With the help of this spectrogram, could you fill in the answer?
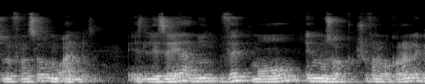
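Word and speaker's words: vêtements: اللبس او الملابس فيتمون، فيتمون الاو ان لسه قايلين عليها بتتنطق اون تبقى فيتمون، والتي ما بتتنطقش فيتمون، فيتمون.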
